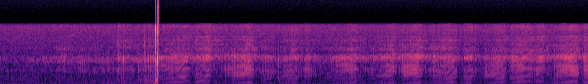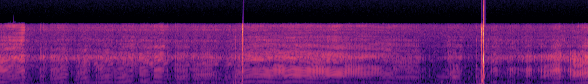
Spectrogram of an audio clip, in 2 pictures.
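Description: Aprilia RS motorcycle engine revving up and down in short, repeated throttle blips as the bike is held balanced on its back wheel in a wheelie. Three sharp knocks, the loudest sounds, come about three seconds in, midway and near the end.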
